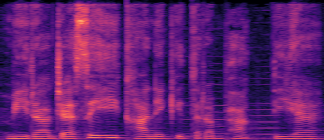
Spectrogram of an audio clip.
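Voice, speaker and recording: A woman narrating a moral story in a plain, steady storytelling manner. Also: a little high, moderate pace, soft background music.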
